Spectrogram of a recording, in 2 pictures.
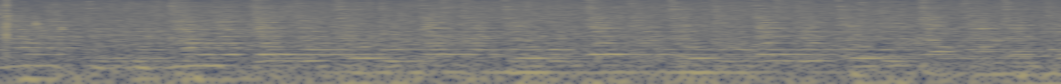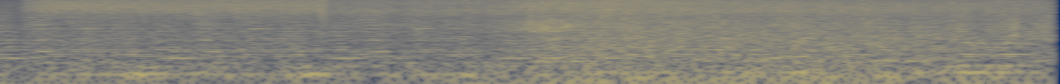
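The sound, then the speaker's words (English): A river's ice breakup flowing past, a serious amount of ice coming around a bend in the river, a steady, dense roar of rushing water and churning ice that holds constant and loud throughout, with no voices. “That is a serious amount of ice coming around the corner.”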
